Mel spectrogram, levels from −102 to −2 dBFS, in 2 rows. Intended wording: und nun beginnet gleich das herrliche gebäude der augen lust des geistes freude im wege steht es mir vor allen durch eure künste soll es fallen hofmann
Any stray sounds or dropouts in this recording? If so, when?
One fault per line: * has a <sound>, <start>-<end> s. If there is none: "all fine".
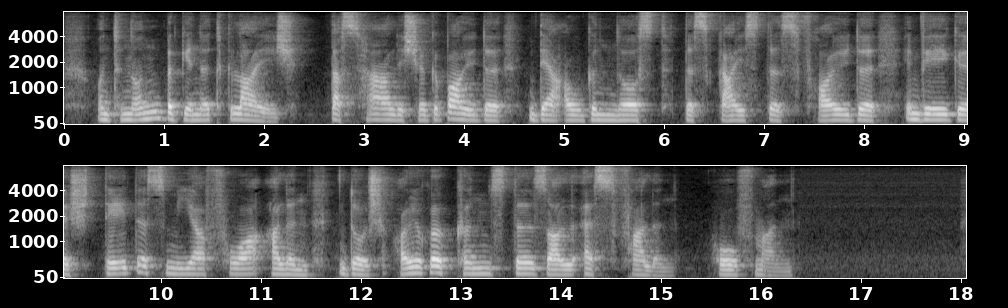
all fine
